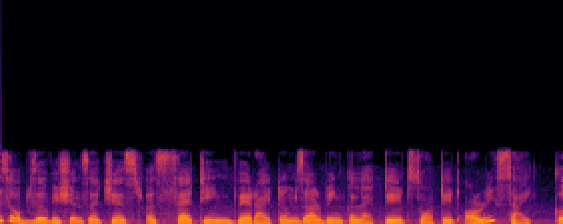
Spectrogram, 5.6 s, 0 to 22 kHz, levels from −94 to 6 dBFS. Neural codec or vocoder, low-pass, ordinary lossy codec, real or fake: none; 7.2 kHz; none; real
